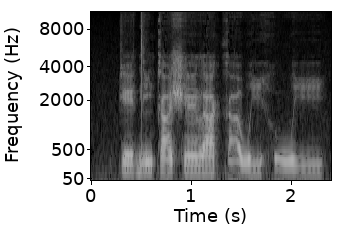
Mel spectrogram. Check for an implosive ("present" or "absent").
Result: absent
